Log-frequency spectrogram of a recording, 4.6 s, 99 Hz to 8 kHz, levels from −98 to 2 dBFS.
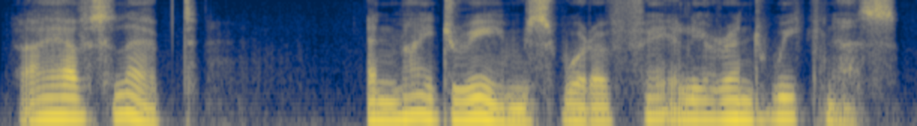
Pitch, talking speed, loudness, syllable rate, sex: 120 Hz, 145 wpm, -18 LUFS, 4.3 syllables/s, male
